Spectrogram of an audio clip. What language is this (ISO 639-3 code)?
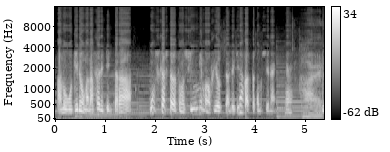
jpn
